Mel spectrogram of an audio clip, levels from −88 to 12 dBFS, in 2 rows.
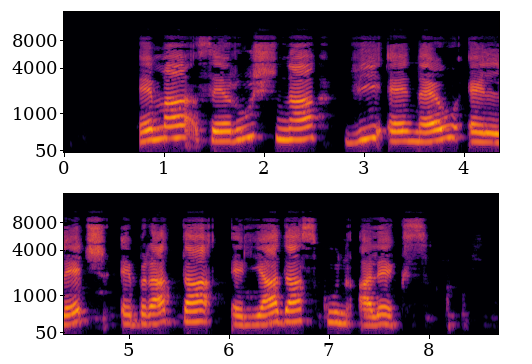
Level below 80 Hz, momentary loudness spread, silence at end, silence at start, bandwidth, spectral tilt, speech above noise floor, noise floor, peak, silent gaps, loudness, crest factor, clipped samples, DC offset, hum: -72 dBFS; 10 LU; 0.75 s; 0.75 s; 9.4 kHz; -2.5 dB/octave; 72 dB; -88 dBFS; -2 dBFS; none; -16 LUFS; 16 dB; under 0.1%; under 0.1%; none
